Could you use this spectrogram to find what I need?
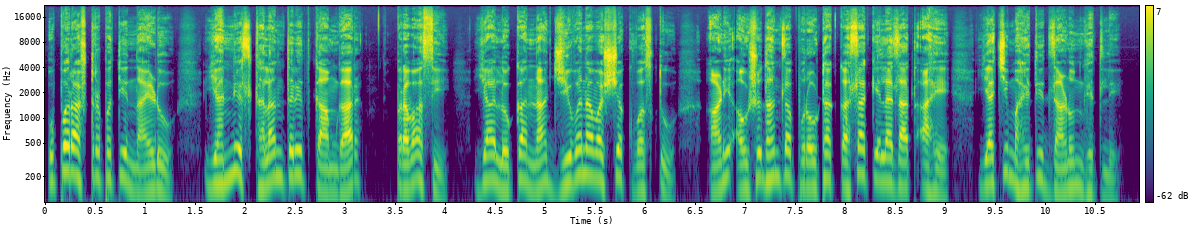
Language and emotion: Marathi, neutral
